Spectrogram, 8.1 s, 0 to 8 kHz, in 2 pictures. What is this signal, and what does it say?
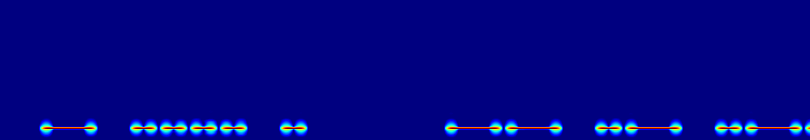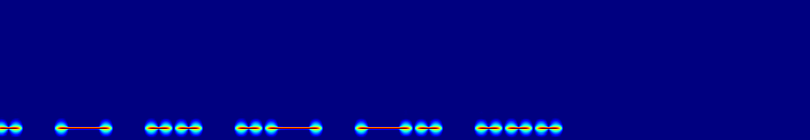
Morse code, heard as a keyed tone, about 16 wpm, 700 Hz. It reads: THE MARTIANS
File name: Book One / 07-Chapter 7 - 16 WPM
